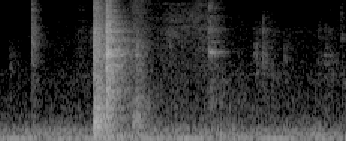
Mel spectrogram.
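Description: A single sharp click about half a second in, as the dry-erase marker is put away after writing on the whiteboard, with a fainter tick just before it. Under it runs the steady low hum of a ceiling fan.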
